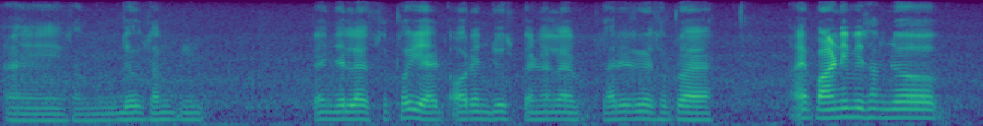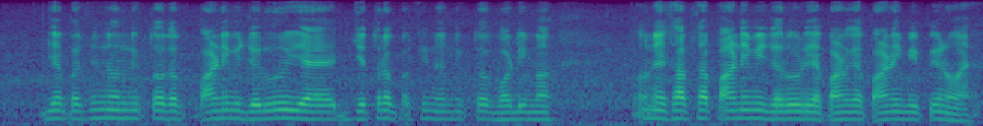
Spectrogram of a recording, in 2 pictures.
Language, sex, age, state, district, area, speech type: Sindhi, male, 45-60, Gujarat, Kutch, rural, spontaneous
